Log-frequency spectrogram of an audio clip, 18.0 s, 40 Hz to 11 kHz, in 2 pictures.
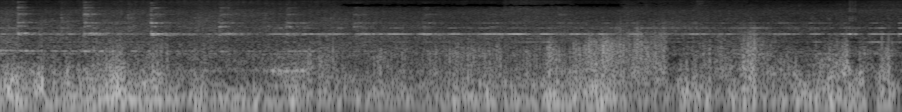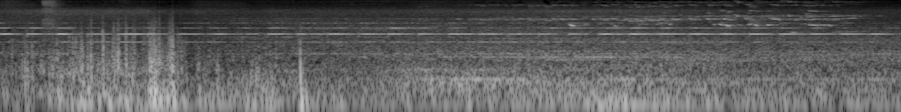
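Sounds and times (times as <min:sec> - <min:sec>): wavering squeal: 0:02.4 - 0:06.7, 0:09.6 - 0:18.0.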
